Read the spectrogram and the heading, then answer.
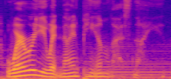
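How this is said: It is said in a put-on cowboy accent.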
